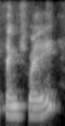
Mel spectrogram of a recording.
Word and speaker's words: feng shui: pronounced many ways and uh thank you for pronouncing it correctly feng shui um really it's very very simple it's it's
